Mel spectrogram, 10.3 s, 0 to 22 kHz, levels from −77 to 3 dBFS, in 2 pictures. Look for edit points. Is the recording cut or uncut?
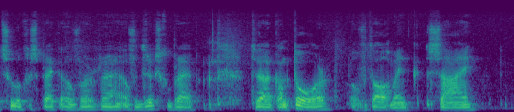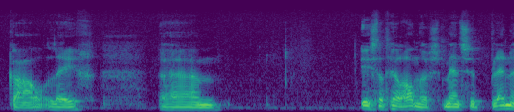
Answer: uncut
